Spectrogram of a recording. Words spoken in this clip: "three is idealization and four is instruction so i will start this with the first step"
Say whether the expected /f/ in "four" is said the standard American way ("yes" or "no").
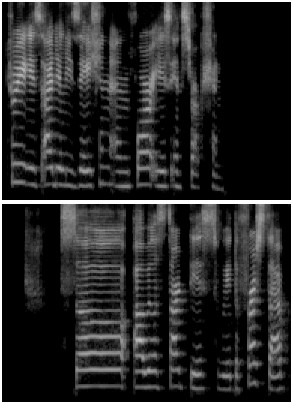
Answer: yes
